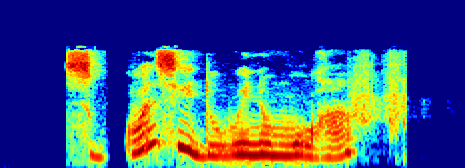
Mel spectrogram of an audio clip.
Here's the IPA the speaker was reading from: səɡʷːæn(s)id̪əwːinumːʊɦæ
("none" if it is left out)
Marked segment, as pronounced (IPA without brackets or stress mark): s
